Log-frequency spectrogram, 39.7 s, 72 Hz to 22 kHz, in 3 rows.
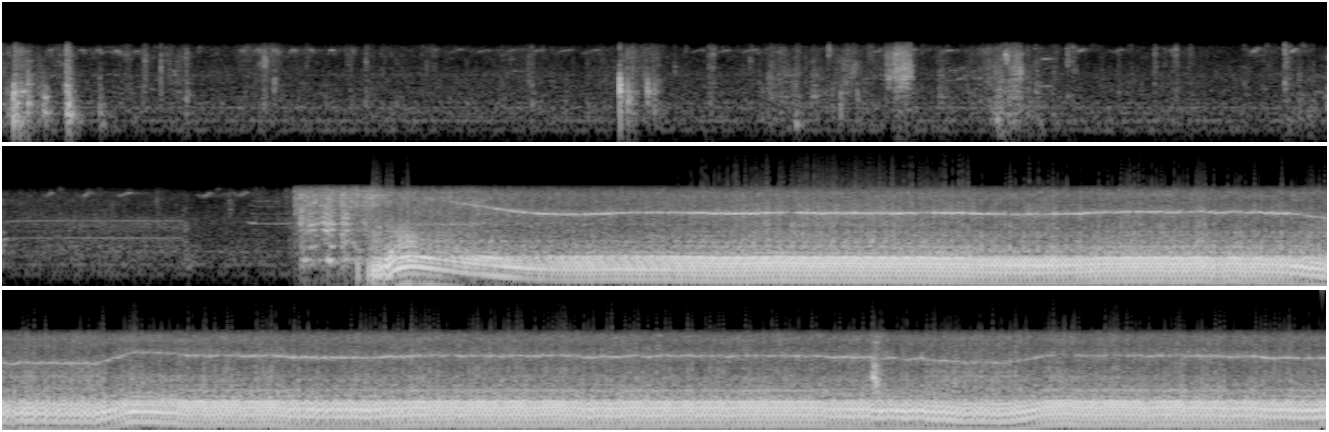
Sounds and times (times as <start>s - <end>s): Car: 16.2s - 39.7s.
